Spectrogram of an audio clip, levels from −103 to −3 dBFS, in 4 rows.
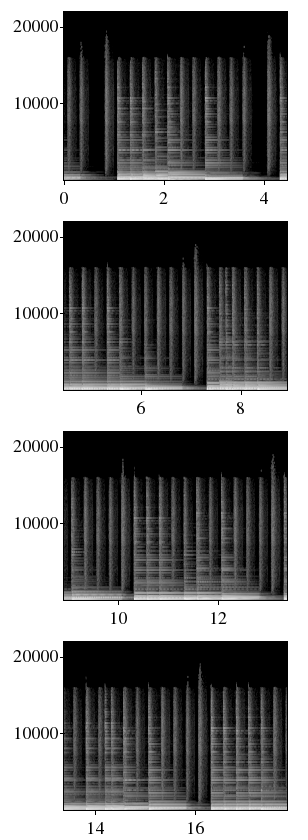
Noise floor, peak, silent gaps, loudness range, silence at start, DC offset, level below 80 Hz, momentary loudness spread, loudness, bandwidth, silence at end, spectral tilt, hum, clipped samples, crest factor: -56 dBFS; -8 dBFS; none; 1 LU; 0 s; 0.7%; -54 dBFS; 11 LU; -24 LUFS; 15.5 kHz; 0 s; -8 dB/octave; none; under 0.1%; 16 dB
